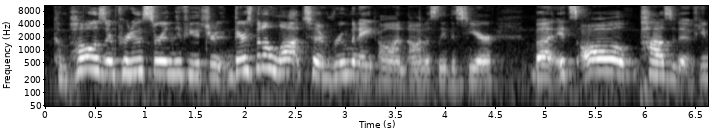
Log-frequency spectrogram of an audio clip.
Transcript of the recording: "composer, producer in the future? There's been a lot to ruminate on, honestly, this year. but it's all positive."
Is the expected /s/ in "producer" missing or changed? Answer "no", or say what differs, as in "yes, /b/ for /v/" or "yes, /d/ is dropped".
no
